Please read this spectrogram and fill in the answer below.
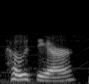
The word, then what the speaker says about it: Hozier: His name is Hozier, H-O-Z-I-E-R, Hozier.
